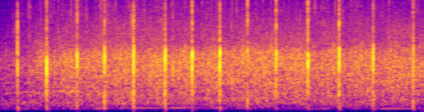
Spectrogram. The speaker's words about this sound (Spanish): Gracias por estar aquí en la misa. Pero para que no se sienta nadie excluido, quiero que le demos un aplauso fuerte a los que llegaron tarde a la misa.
